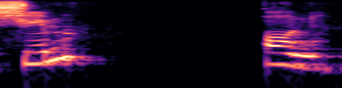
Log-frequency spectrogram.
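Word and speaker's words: שמעון: The iron is heard in the ah, but you don't have to pronounce it.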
